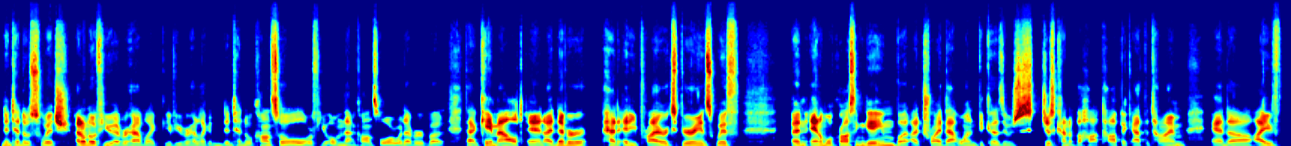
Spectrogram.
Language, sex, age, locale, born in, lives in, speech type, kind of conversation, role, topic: English, male, 20-24, en-US, United States, United States, conversation, unstructured, none, Which video games help you unwind after a long day, and why are they your comfort picks?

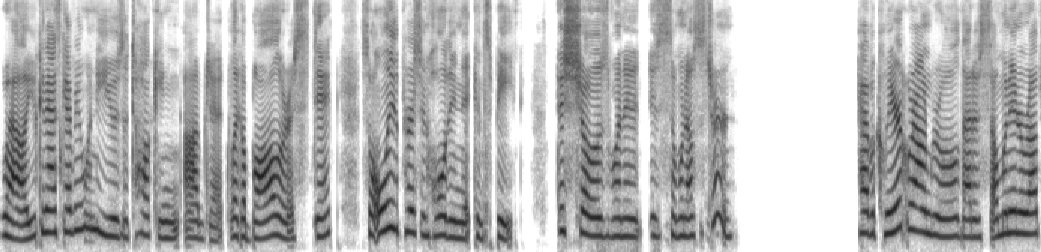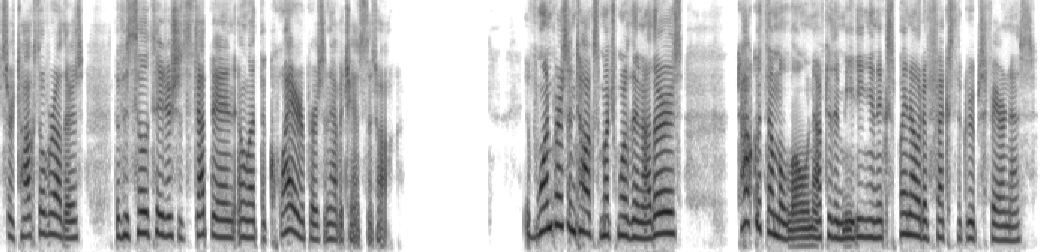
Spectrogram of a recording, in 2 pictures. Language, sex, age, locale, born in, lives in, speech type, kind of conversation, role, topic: English, female, 50-54, en-US, United States, United States, read, expert-assistant, expert, What steps can you take to make group decisions fairly?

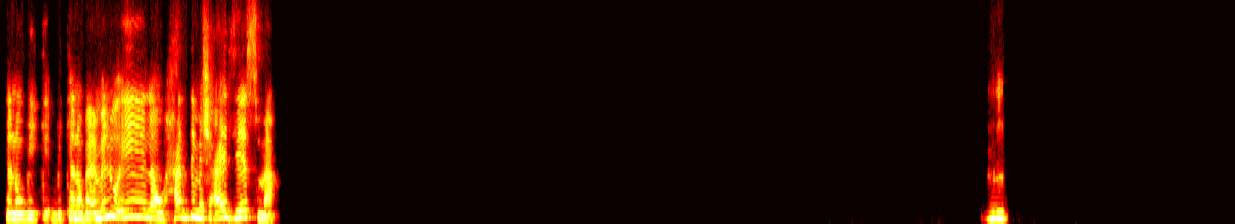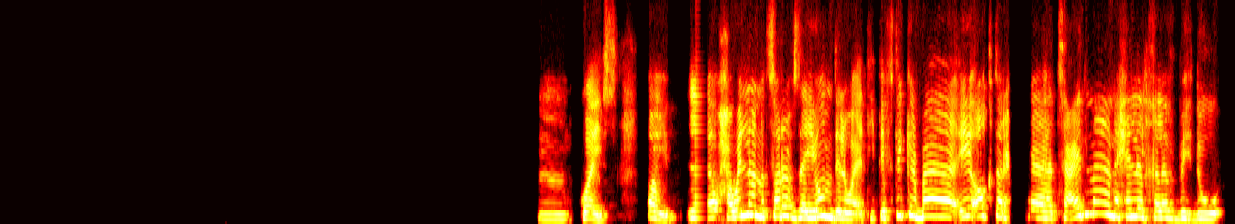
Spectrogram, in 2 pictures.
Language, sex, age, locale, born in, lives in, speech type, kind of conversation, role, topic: Arabic, female, 20-24, ar-EG, Egypt, Egypt, read, expert-assistant, asker, إزاي الناس زمان حلوا المشاكل اللي كانت بينهم بسبب الدين، وناخد منهم أفكار تفيدنا دلوقتي؟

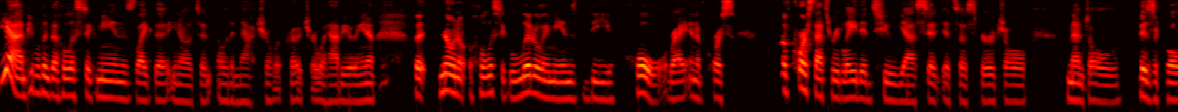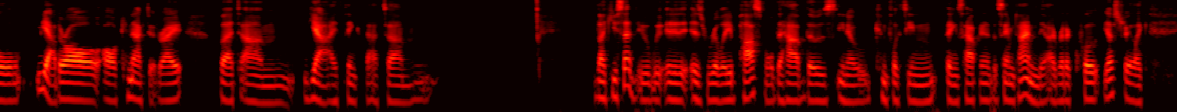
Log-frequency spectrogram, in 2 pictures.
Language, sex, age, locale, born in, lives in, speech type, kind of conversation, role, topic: English, female, 55-59, en-US, United States, United States, conversation, podcast, host, How can seeing things from another person’s point of view help us resolve disagreements?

